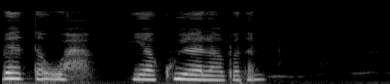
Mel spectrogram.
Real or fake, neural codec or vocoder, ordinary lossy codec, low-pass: real; none; AAC, 32 kbps; 19.8 kHz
